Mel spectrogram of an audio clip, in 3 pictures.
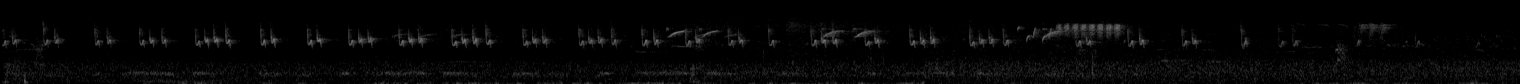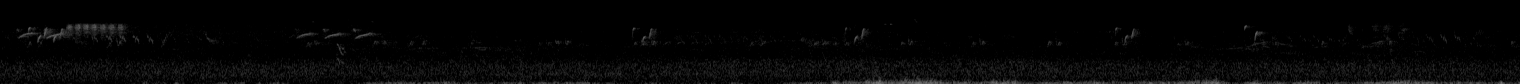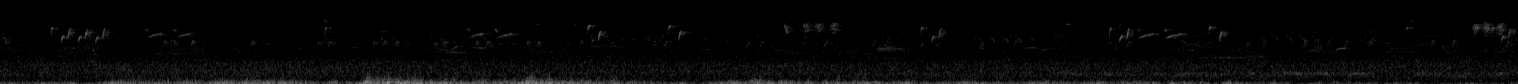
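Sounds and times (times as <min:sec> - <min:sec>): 
birdsong in the churchyard: 0:00.0 - 0:17.5, 0:18.2 - 0:45.5.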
